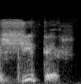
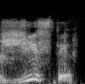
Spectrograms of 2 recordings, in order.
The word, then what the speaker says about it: jitter: O nome é jitter, J-I-T-T-E-R, jitter. E na hora de digitar, se escreveu gister. Ao invés de jitter, ficou gister, né?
